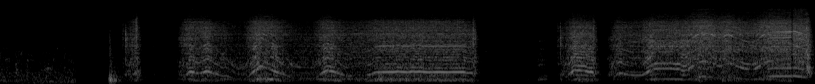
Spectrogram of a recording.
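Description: A power drill bores rivet holes in leather for an axe sheath, whining in several short bursts with rising and falling pitch and brief pauses between holes, close and clear.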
